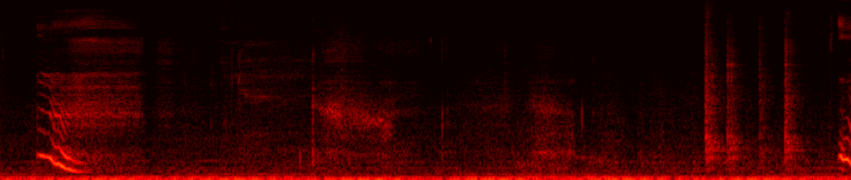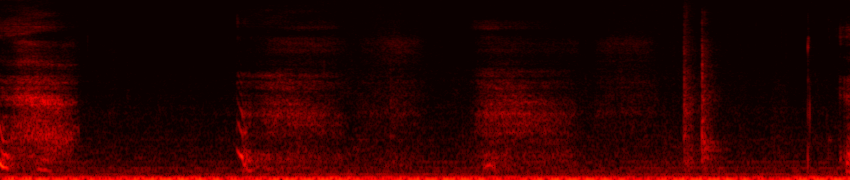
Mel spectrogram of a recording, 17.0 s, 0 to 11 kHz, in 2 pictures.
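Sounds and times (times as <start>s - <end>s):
low hum: 0.0s - 17.0s
person sighing: 0.4s - 1.4s, 8.4s - 9.3s, 10.9s - 11.9s.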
